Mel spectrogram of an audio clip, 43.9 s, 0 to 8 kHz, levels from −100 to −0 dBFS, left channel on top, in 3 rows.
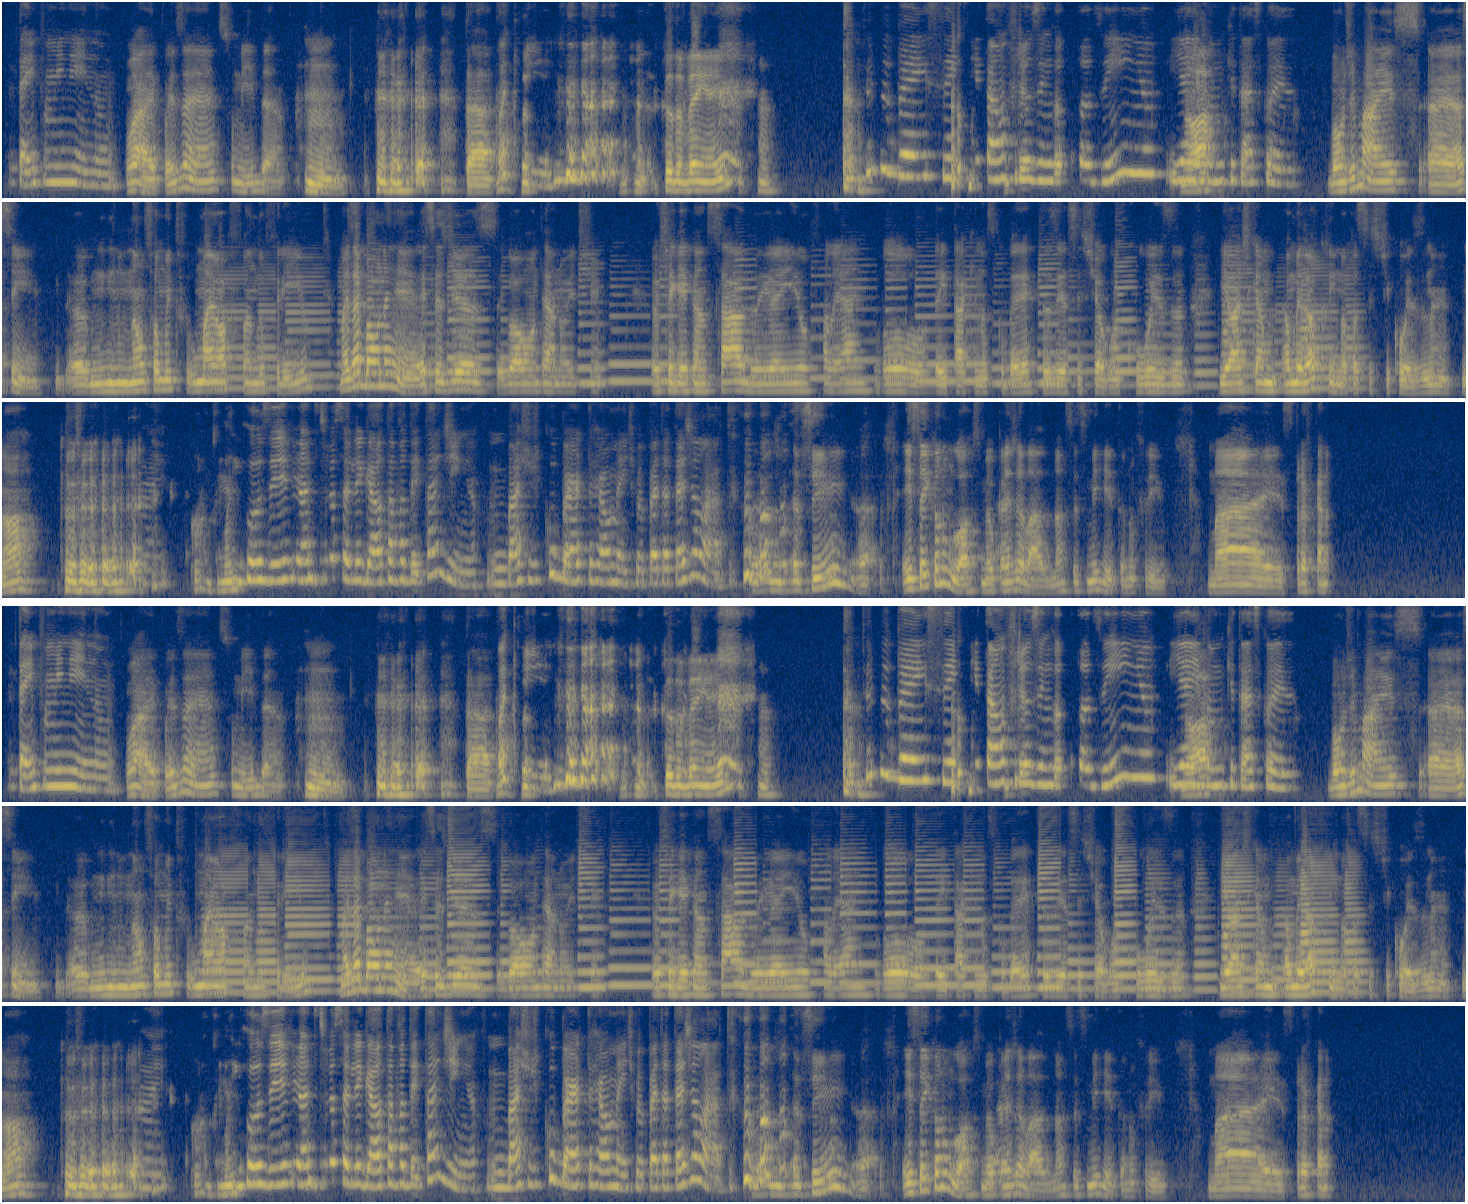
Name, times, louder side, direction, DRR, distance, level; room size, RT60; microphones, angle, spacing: voice 1, 0.1-1.2 5.0-6.4 7.2-7.4 8.6-9.5 9.8-12.9 30.7-30.9 31.4-37.2 39.1-39.3, right 2 dB, 85° right, 1.2 m, -26 dB
voice 2, 1.2-3.4 3.7-5.3 6.3-7.7 8.4-8.7 9.6-9.7 11.8-12.2 13.3-17.8 18.0-20.7 21.1-30.8 31.2-31.7 36.8-40.9 41.3-42.5, left 1 dB, 25° left, 0.8 m, -27 dB
Wind instrument woodwind instrument, 16.6-28.3, right 6 dB, 65° right, 0.4 m, -33 dB
4.4 x 3.1 x 3.7 m
head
